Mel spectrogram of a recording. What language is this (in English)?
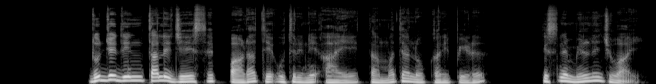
Bilaspuri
